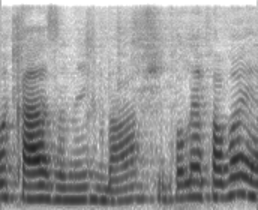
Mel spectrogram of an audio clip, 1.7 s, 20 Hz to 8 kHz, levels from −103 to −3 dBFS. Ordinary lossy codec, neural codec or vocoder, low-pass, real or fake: none; codec, 24 kHz, 3.1 kbps, DualCodec; 7.2 kHz; fake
